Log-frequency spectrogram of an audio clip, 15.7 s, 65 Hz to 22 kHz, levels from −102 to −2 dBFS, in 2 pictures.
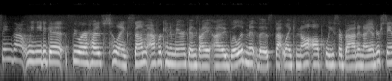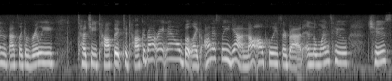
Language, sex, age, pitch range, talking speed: English, female, 10-29, 210-255 Hz, 210 wpm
